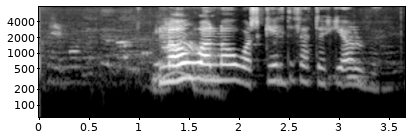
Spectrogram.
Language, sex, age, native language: Icelandic, male, 9, Icelandic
